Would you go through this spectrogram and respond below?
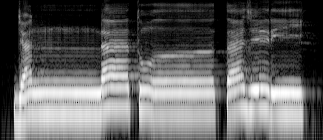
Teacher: Taj ini ada warna biru ya biru tua ini menunjukkan ada hukum tajwid yaitu diqalqalahkan atau dipantulkan pada huruf ja yang sukun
